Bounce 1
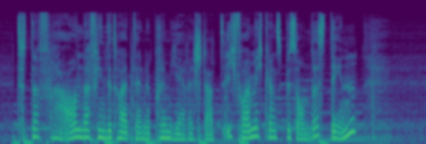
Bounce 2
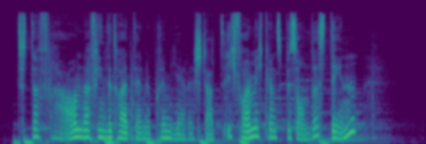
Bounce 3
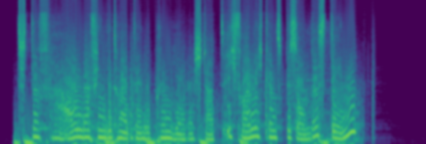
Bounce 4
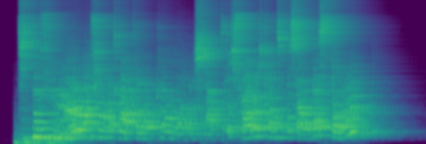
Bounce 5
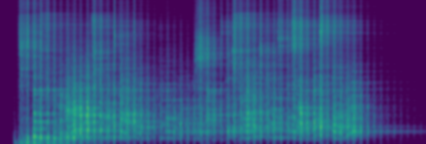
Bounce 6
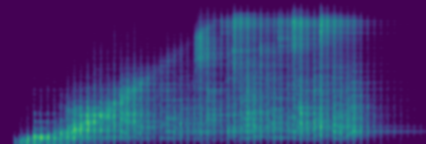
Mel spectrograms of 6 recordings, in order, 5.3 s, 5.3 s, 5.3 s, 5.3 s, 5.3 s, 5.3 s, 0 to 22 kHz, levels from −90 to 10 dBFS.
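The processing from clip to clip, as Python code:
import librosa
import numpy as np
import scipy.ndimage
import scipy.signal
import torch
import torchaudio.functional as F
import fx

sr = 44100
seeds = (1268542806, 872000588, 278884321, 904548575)

y1 = fx.band_widen(x, sr, depth_pct=100)
y1 = y1 * 10.0 ** (-1.5 / 20.0)
y2 = fx.leveller(y1, sr, passes=5)
y3 = fx.filter_sweep_highpass(y2, sr, from_hz=66.0, to_hz=540.0, start_s=0.07, end_s=1.13, q=1.2)
y3 = fx.room_flutter(y3, sr, wall_m=9.1, rt60_s=1.0)
y3 = fx.room_shoebox(y3, sr, seeds[0], volume_m3=210.0, walls='mixed', distance_m=0.74)
y3 = y3 * 10.0 ** (-1.5 / 20.0)
y4 = fx.rev_fdn(y3, sr, rt60_s=2.5, lf_ratio=1.2, hf_ratio=0.7, size_ms=17.0, drr_db=6.5)
y4 = fx.chopper(y4, sr, hz=12.0, depth_pct=65, duty_pct=15)
y4 = fx.upward_expand(y4, sr, threshold_db=-35.0, expansion=2.5)
y5 = fx.filter_sweep_lowpass(y4, sr, from_hz=130.0, to_hz=12000.0, start_s=0.3, end_s=2.7, q=4.0)
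y5 = y5 * 10.0 ** (-3.0 / 20.0)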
